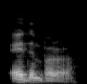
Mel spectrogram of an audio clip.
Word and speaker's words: Edinburgh: he said he's been to Edinburgh and Edinburgh Edinburgh that's how you pronounce it Edinburgh Edinburgh Edinburgh is a nice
